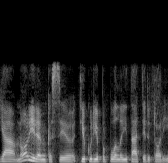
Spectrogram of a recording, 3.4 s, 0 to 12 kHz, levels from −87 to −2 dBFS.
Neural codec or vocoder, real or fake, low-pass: codec, 16 kHz, 1 kbps, X-Codec, WavLM features, trained on Multilingual LibriSpeech; fake; 7.2 kHz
